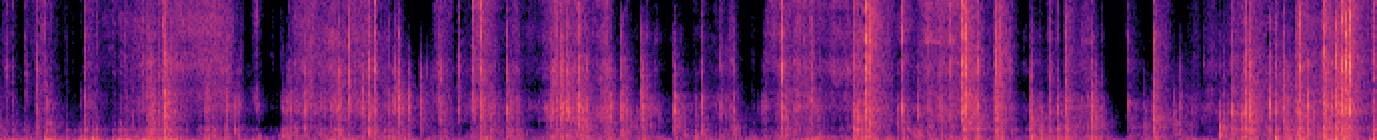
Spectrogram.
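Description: A flat, empty, medium-size red-and-white Santa-print paper gift bag is held and flipped in both hands as fingertips rub and crinkle the paper across its front and side panels. The result is a continuous run of dense, bright crinkling and rustling with quick crackly bursts that swell and fade throughout.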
